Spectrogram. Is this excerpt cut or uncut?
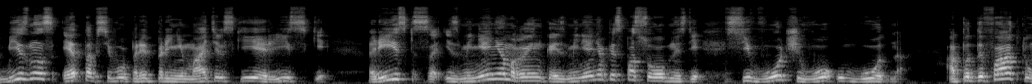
cut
